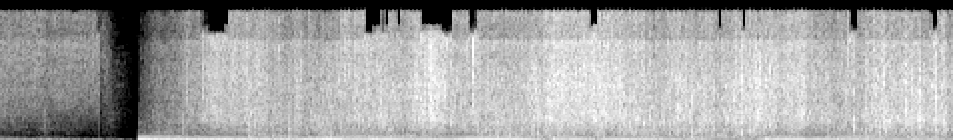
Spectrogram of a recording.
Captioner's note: water splashing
